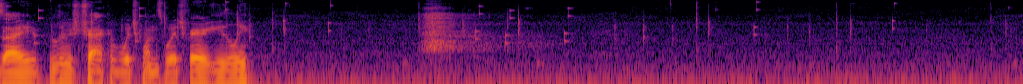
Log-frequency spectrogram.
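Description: Keypad buttons click softly, one after another.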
